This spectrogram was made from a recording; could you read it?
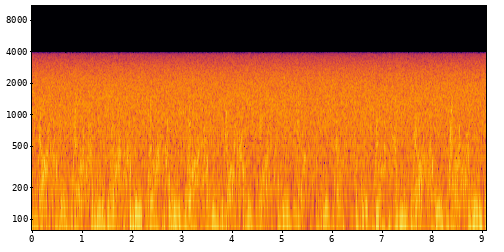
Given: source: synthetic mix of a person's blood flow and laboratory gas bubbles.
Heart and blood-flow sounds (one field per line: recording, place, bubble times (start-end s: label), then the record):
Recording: Doppler ultrasound of blood flow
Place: precordium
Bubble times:
no bubbles
From the record:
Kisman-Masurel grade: 000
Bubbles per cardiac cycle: 0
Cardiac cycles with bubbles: 0%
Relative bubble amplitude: no bubbles discernible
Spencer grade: 0 (complete lack of bubble signals)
